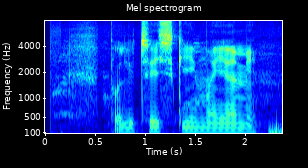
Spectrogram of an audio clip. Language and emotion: Russian, neutral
